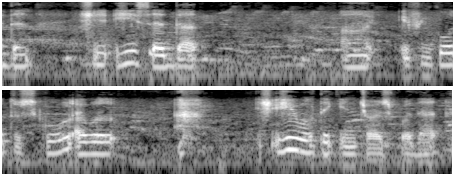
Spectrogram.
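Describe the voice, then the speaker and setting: A woman with a Filipino accent speaks at a fairly slow pace over music in the background. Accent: Filipino (Waray) English. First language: Waray / Filipino. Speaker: vlogger, recent graduate. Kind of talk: personal vlog message. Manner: halting, many self-corrections.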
